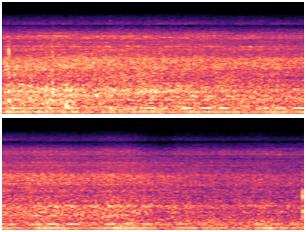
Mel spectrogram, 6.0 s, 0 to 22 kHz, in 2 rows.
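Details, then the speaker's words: 1968 Pontiac Grand Prix big-block V8, revived after an estimated 15–20 years sitting: quiet, smooth, even idle with no knocks or ticks, great oil pressure. "it's almost too quiet but sounds good great oil pressure see it pumping like"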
